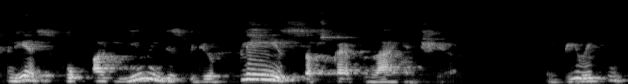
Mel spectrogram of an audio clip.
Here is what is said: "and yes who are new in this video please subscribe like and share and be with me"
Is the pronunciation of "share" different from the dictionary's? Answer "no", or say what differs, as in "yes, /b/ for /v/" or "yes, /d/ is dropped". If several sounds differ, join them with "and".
no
